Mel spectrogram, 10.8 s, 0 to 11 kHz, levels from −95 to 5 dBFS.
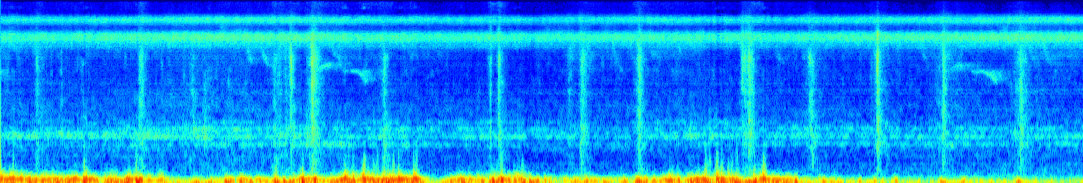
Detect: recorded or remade remade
